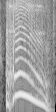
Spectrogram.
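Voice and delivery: drawn-out high-pitched woohoo; whooping "woohoo". Acted. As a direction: let out a high cheer on the jump. Rescued friend jumps down.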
